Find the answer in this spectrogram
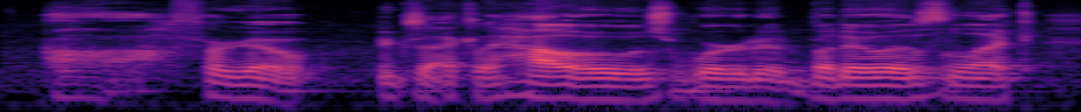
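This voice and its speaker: The speaker has a dark, mellow tone and a fairly slow pace, with audible room echo in the recording. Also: man. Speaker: podcast host. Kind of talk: casual chat.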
